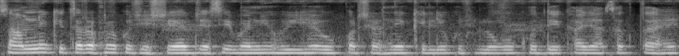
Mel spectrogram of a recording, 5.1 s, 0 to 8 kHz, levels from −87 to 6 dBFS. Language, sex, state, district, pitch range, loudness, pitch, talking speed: Hindi, male, Chhattisgarh, Bastar, 175-185 Hz, -16 LUFS, 180 Hz, 245 wpm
